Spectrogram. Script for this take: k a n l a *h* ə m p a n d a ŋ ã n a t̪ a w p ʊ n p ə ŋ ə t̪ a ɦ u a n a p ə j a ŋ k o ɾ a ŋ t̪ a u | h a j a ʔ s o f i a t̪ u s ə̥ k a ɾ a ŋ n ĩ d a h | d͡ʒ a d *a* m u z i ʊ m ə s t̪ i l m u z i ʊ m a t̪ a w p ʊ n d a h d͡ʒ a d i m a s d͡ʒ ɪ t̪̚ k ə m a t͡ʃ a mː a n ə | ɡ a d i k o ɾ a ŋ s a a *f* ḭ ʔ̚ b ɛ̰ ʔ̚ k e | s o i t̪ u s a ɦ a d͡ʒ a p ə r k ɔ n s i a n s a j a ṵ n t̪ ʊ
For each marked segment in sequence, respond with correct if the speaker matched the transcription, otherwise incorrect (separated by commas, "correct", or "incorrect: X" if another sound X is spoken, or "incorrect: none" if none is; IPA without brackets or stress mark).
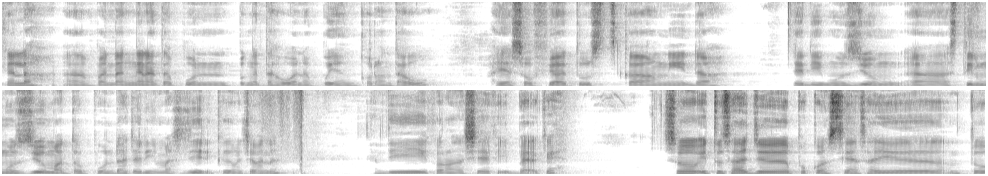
correct, incorrect: i, correct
